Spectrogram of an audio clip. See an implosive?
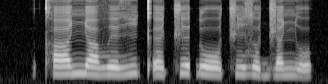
yes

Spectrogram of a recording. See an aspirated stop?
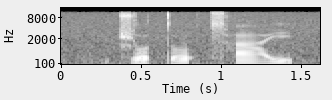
yes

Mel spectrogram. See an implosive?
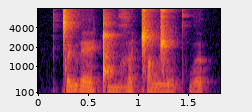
no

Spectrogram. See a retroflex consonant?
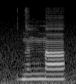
no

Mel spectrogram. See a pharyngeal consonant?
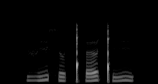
no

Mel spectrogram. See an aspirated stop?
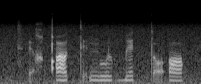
no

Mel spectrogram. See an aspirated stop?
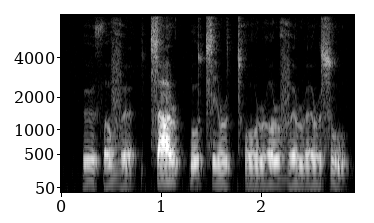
yes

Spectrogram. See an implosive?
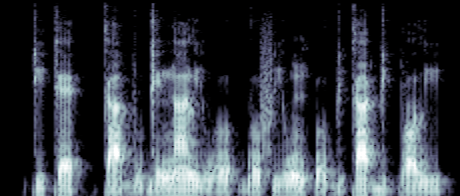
no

